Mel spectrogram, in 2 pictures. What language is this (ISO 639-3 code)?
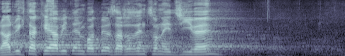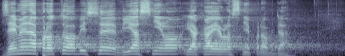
ces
